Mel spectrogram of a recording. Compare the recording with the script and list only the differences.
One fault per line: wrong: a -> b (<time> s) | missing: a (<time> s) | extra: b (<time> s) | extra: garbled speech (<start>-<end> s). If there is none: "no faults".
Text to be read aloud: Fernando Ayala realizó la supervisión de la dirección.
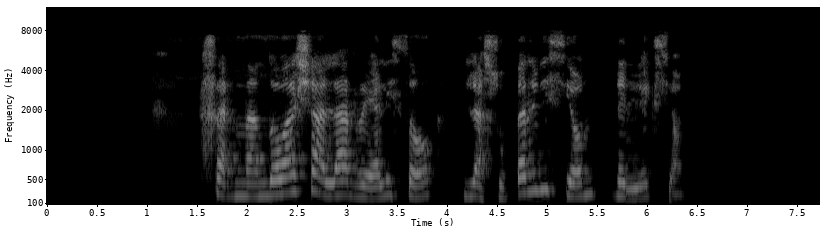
missing: la (5.8 s)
